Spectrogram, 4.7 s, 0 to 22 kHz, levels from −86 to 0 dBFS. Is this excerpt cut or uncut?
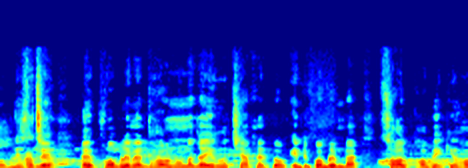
uncut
